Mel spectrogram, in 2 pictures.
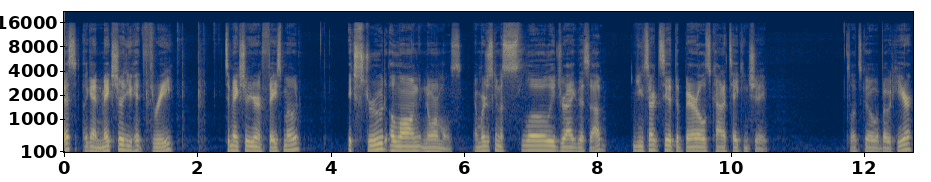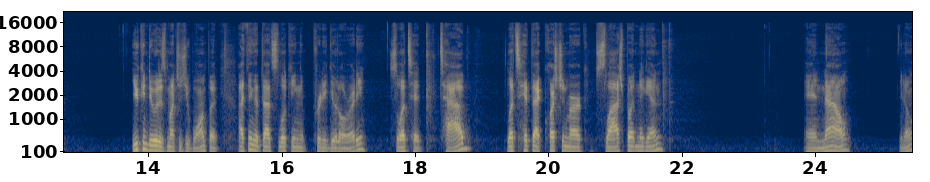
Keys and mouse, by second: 0.3-2.2 typing, 3.5-13.7 right drag, 14.3-16.8 middle drag, 18.2 Tab, 21.7 /, 23.2-24.8 middle drag.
